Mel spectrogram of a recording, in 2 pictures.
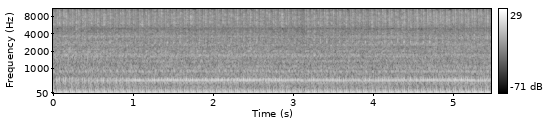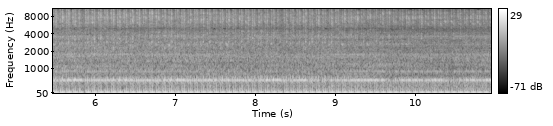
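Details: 2019 Ferris IS3200z zero-turn, 37 hp Briggs & Stratton EFI, about 1500 hours, previously losing power and backfiring at high idle; started after a repair step with the air intake reconnected: steady, even low drone, no stumbles or backfires. Normal running.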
